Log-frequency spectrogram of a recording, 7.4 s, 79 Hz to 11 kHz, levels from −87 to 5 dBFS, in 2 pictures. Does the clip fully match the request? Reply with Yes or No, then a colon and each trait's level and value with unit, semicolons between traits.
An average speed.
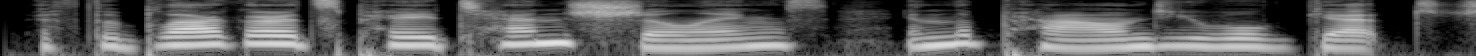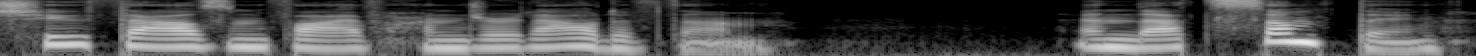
Yes: average, 180 wpm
